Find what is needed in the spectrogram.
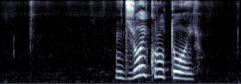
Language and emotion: Russian, neutral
